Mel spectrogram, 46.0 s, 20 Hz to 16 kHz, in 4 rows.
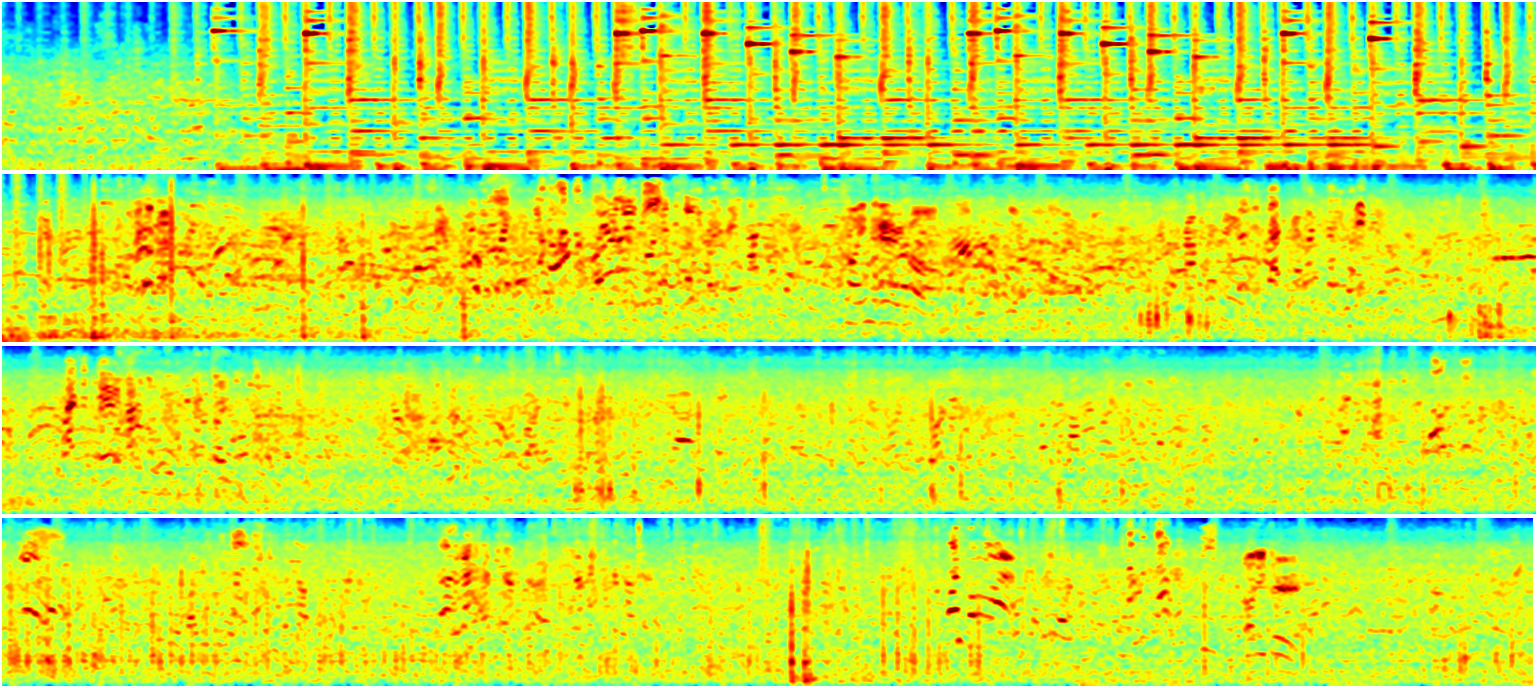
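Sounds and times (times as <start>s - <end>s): crowd chattering and calling out: 0.0s - 46.0s
steady rushing noise: 0.0s - 46.0s
waterfall roaring: 0.0s - 46.0s
firework bang: 39.9s - 42.0s.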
